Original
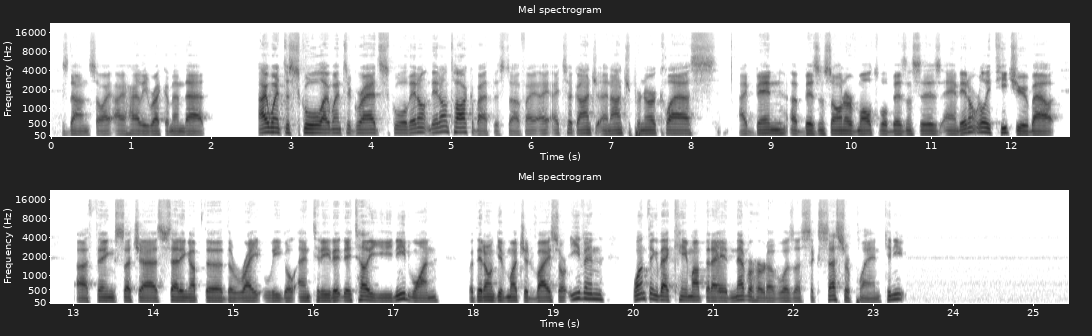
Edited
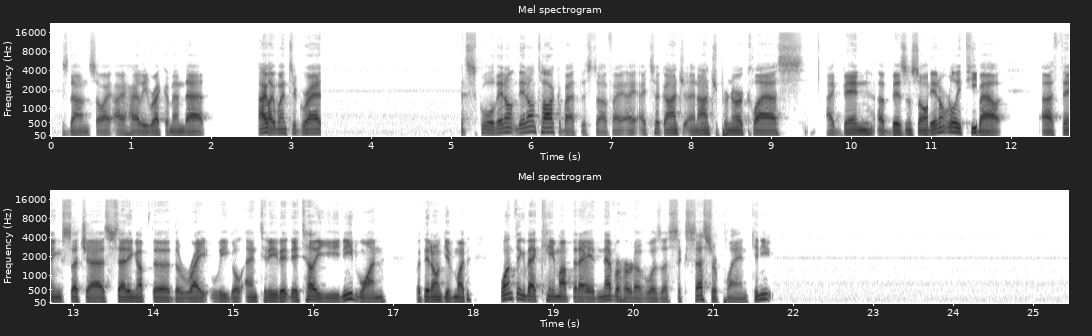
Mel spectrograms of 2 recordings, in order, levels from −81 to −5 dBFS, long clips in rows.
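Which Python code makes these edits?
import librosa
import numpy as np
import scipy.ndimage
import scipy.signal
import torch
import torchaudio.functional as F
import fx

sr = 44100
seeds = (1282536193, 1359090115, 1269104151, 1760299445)

y = fx.edit(x, sr, fx.cut(start_s=2.71, length_s=0.68),
    fx.insert_room_tone(at_s=4.04, length_s=1.77),
    fx.cut(start_s=9.86, length_s=1.46),
    fx.cut(start_s=11.93, length_s=0.29),
    fx.cut(start_s=18.58, length_s=1.0), tone=tone)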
